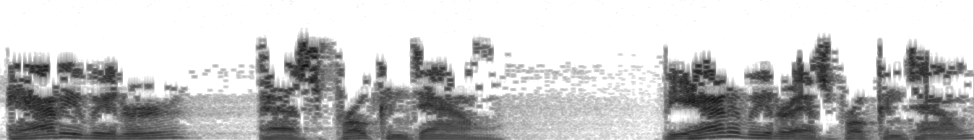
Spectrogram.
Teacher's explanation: drop the hsound，把这个 h 就去掉了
